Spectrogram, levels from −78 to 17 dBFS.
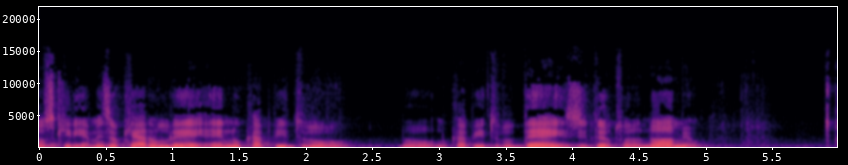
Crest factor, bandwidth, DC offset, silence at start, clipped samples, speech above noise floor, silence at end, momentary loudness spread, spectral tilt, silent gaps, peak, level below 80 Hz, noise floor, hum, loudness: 18 dB; 15 kHz; under 0.1%; 0 s; under 0.1%; 29 dB; 0.05 s; 9 LU; -5.5 dB/octave; none; -8 dBFS; -58 dBFS; -53 dBFS; none; -25 LUFS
